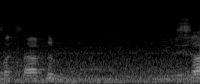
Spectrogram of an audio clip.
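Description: People's voices talking briefly, over a steady low background hum.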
